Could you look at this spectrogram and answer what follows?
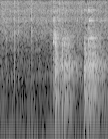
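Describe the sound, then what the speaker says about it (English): Chopped onions hitting a pan with cinnamon stick and cloves for cauliflower makhani masala, two short bursts of sizzle and stirring scrapes about a second apart over a faint background hiss. "Now we are going to add the chopped onions"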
